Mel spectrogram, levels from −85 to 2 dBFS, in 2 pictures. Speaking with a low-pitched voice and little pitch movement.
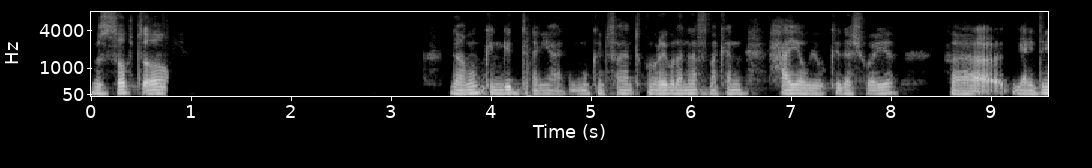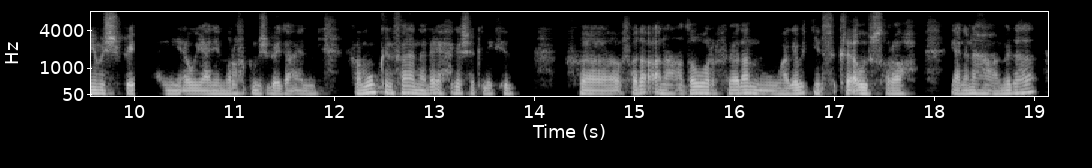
Yes: low, 105 Hz; narrow, 2.0 semitones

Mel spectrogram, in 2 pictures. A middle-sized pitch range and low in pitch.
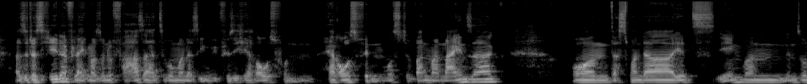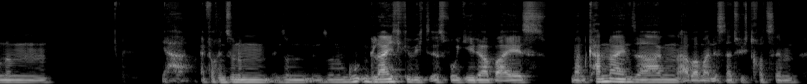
No: narrow, 1.9 semitones; low, 100 Hz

